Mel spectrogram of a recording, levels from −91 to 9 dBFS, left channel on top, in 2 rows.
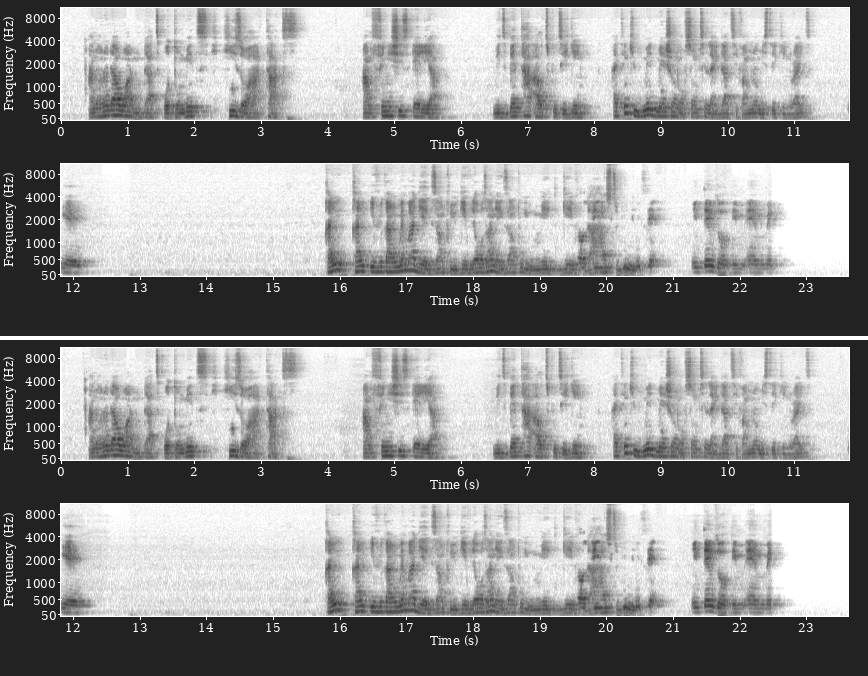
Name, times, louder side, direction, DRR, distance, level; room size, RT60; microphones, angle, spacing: voice 1, 0.4-3.5 4.5-5.7 6.5-7.9 8.3-11.2 15.8-20.5, equal, 5° left, 1.4 m, -25 dB
voice 2, 11.8-12.2 19.6-20.8 21.3-22.5, right 4 dB, 75° right, 1.3 m, -25 dB
15.5 x 13.0 x 7.0 m
head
